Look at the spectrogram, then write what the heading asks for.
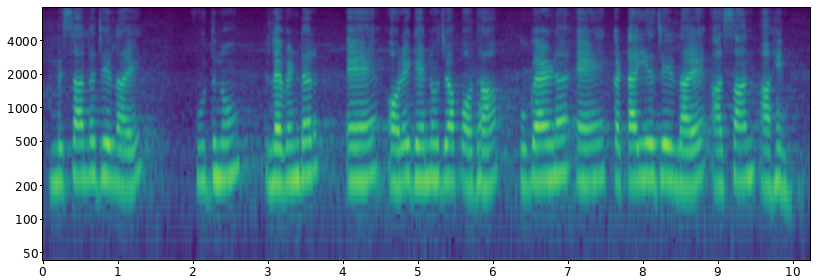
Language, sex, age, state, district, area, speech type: Sindhi, female, 30-45, Maharashtra, Thane, urban, read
